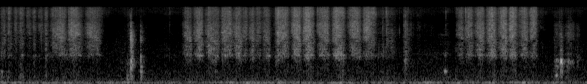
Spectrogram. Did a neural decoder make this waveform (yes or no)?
no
